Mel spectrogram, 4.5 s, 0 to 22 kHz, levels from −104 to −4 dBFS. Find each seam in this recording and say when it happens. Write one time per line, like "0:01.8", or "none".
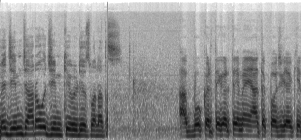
0:01.6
